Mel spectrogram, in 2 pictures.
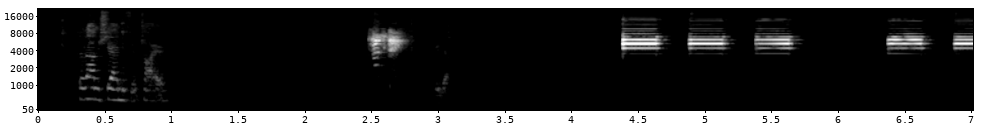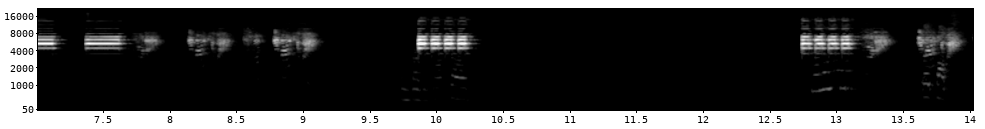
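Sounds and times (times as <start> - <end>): smoke alarm beeping: 4.4 - 5.8, 6.4 - 9.0.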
